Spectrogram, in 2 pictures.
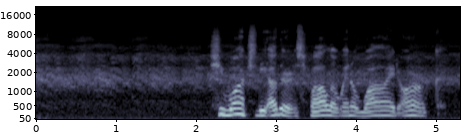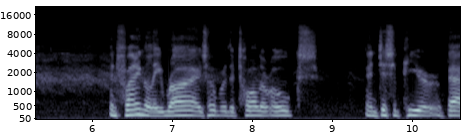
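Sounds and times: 
large black crow cawing over a field of Christmas trees: 0:00.0 - 0:07.8, 0:08.8 - 0:09.5
speech: 0:02.2 - 0:05.2, 0:06.2 - 0:10.5.

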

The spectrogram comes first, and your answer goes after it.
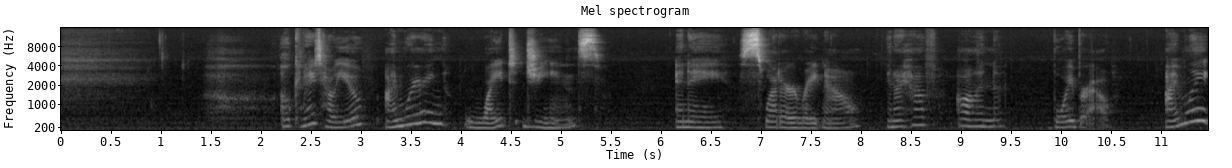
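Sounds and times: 
long soft intake of breath: 0:00.0 - 0:02.2
speech: 0:02.2 - 0:05.5, 0:06.1 - 0:11.4.

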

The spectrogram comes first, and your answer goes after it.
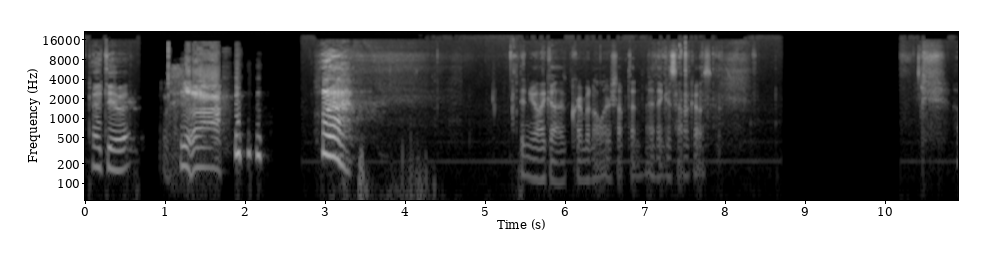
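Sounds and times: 
speech: 0:00.1 - 0:02.3, 0:05.4 - 0:08.3
person yawning with a voiced groan: 0:02.9 - 0:03.8.

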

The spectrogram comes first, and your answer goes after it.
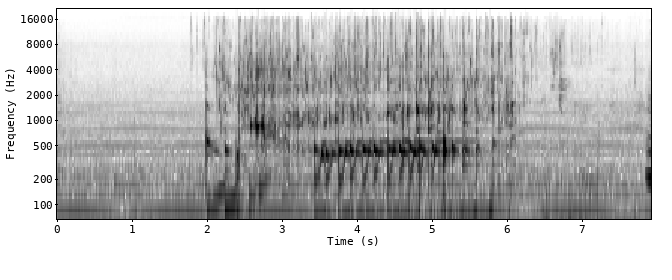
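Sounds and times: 
water: 0:01.8 - 0:07.9.

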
